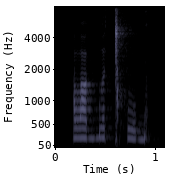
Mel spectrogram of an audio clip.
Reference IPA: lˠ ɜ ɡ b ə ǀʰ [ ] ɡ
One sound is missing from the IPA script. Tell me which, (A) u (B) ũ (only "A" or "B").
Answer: A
